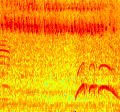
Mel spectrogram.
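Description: Small scooter engine running steadily as the scooter rides along; about one and a half seconds in, a man starts whooping "woehoe" in long rising-and-falling hoots.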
